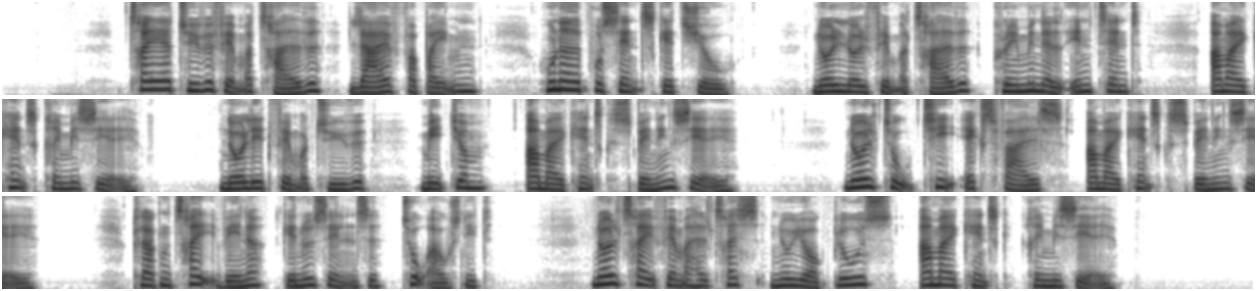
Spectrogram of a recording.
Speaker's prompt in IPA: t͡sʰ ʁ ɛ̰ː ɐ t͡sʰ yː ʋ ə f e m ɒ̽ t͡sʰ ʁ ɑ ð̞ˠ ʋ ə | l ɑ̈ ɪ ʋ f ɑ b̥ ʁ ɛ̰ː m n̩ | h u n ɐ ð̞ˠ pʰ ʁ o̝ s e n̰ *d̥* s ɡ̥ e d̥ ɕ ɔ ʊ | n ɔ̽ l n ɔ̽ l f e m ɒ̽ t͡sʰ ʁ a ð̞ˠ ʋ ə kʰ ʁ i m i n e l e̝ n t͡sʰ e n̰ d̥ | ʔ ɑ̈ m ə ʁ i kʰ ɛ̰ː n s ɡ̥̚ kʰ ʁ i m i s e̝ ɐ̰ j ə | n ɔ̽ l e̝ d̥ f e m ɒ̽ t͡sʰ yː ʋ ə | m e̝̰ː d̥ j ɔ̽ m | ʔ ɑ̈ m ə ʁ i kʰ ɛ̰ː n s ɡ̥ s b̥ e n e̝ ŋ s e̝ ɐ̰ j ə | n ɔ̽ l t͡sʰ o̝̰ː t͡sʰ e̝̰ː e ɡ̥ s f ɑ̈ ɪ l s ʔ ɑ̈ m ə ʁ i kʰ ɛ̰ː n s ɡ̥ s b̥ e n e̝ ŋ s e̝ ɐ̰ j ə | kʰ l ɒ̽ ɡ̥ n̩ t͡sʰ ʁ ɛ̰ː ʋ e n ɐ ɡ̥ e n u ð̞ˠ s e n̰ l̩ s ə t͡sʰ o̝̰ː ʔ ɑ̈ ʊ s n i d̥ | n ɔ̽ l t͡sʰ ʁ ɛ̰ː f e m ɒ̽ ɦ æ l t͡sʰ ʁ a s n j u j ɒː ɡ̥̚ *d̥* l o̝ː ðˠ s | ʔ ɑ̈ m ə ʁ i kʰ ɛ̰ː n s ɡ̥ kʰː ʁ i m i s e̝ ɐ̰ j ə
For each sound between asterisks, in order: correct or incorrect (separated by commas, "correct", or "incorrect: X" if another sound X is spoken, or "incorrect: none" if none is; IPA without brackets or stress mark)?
correct, incorrect: b̥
